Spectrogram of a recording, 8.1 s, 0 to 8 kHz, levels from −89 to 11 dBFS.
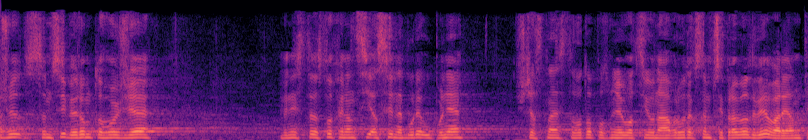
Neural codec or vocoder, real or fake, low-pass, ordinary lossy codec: none; real; 7.2 kHz; AAC, 32 kbps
